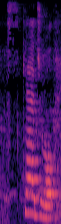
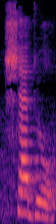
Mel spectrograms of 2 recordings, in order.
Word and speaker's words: schedule: Schedule. Existe a pronúncia schedule também no inglês britânico, ok? No americano é schedule, que quer dizer horário, agenda.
